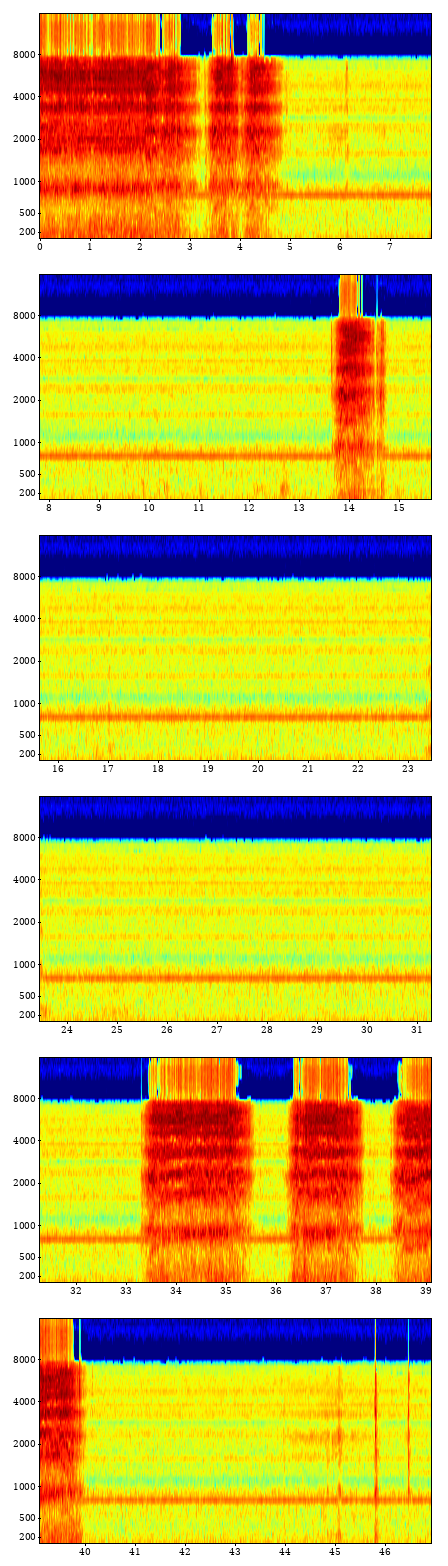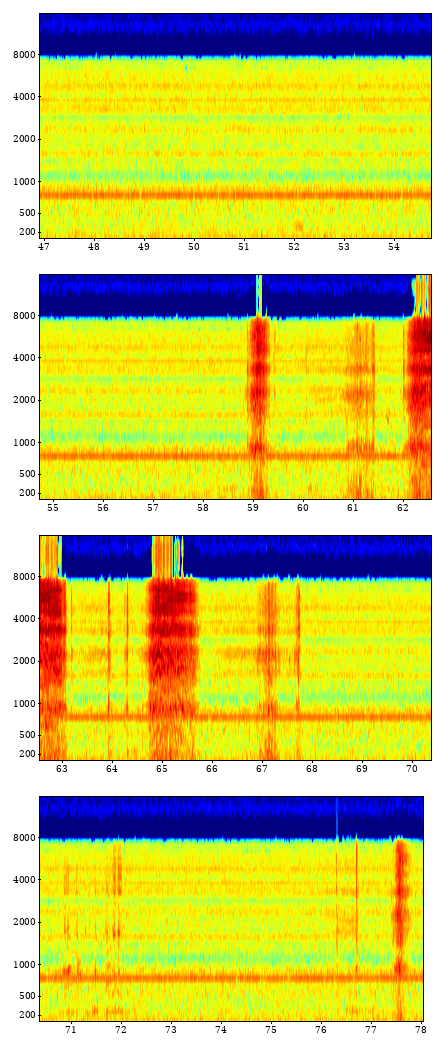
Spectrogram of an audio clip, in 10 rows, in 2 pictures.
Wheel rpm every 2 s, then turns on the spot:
230, 90, 30, 0, 0, 0, 10, 20, 0, 0, 0, 0, 0, 0, 0, 0, 40, 140, 90, 100, 10, 0, 0, 0, 0, 0, 0, 0, 0, 10, 10, 60, 30, 10, 0, 0, 0, 0, 0.
62-64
